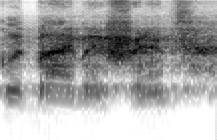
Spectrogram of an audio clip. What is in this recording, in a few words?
bomb fallback, radio; IDF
